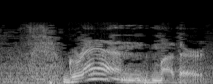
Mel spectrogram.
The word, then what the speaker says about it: grandmother: Grandmother, grandmother. Grandfather. Importante essa batida no início.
